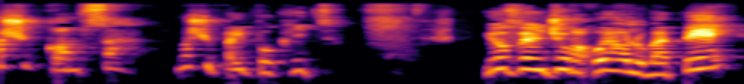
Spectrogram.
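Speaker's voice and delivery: usual speaking voice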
